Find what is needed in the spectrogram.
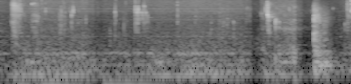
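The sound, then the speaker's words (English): Quiet sips and swallows of craft beer after a toast, with small wet mouth sounds and faint creaks, ending in a couple of louder gulps; no one speaks. “Let's get a sip on this. Cheers.”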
